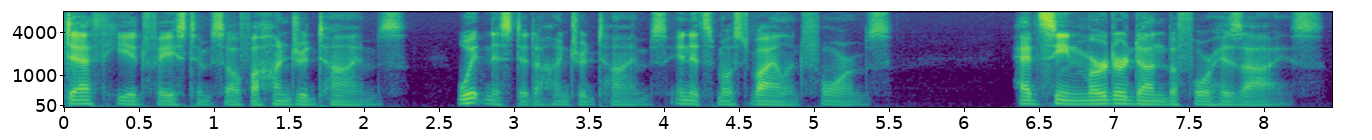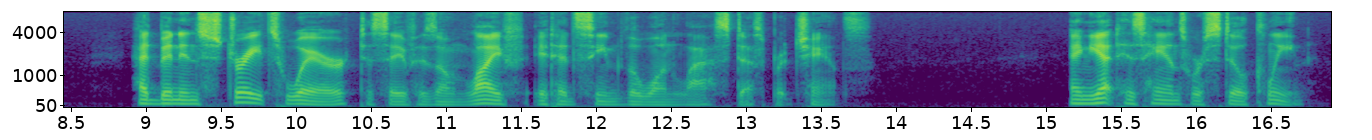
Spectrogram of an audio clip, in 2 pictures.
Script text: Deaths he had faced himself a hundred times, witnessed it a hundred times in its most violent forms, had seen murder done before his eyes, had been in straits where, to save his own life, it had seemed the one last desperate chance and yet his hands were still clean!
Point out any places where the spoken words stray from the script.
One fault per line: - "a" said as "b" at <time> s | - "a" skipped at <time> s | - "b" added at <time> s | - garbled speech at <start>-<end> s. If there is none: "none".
- "Deaths" said as "Death" at 0.0 s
